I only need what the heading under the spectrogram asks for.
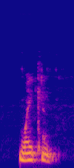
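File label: "waken", British English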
